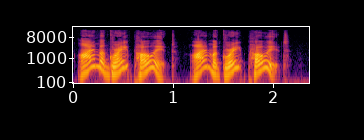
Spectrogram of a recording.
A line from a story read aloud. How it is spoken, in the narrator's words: Cassandra screeches out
